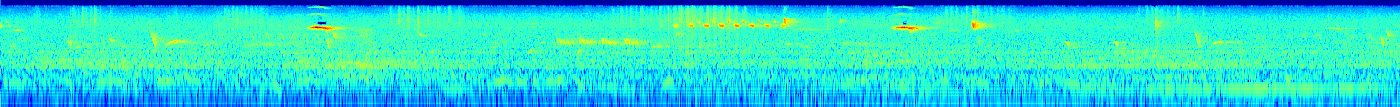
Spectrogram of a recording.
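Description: Songbirds chirping in the trees: a short high chirp about three seconds in and another about nine seconds in, and a quick run of high notes around seven seconds, over steady outdoor background noise.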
